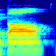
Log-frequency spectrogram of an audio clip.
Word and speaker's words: Baal: B-A-A-L. I say Baal. Apparently it's pronounced Baal.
